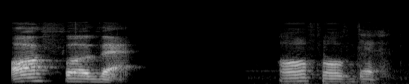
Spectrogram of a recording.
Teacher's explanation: when we say it quickly, this V sound can disappear. So we actually say off of that.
